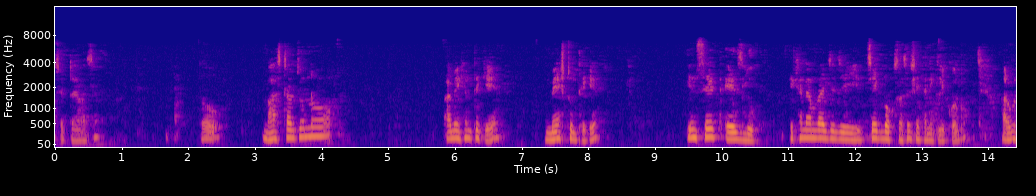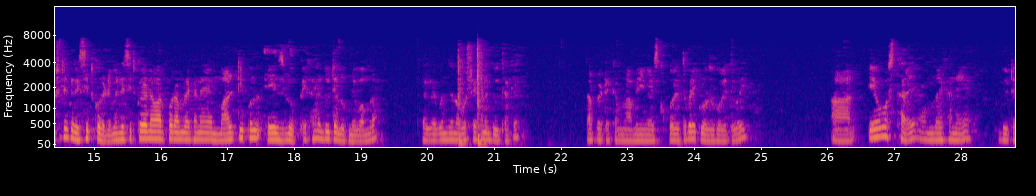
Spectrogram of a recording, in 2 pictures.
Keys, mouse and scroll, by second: 0.0 click, 2.1 click, 3.2-4.2 alt+drag, 5.1-5.8 alt+drag, 7.1 click, 13.2 click, 14.4 click, 17.8 click, 18.6 click, 19.5 click, 22.0 click, 22.8 click, 24.1 alt+click, 24.9 alt+middle click, 25.9 alt+click, 26.5-26.9 alt+scroll up 1, 27.3 scroll up 2, 28.6 click.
